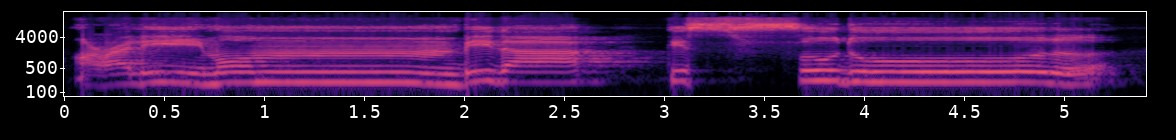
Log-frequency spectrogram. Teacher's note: جب را کے اوپر وقف کریں گے تو را ساکن ہو جائے گا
